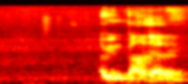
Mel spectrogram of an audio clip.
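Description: A man speaks loudly and close to a microphone.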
